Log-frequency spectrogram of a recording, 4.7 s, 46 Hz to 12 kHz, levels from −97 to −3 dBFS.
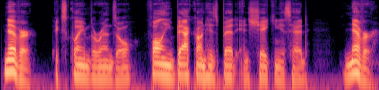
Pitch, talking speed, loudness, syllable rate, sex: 95 Hz, 150 wpm, -23 LUFS, 5.3 syllables/s, male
